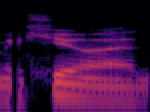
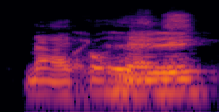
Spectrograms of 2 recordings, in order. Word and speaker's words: McElhenney: And then there's Rob McEwen sitting like right there next, and he's short as fuck. McElhenney.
